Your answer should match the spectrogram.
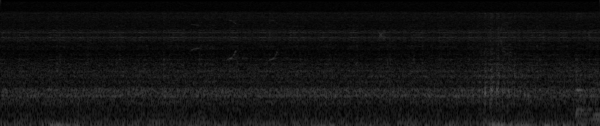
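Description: Steady low outdoor rumble and hiss, with a couple of soft low bumps and a few faint, short high chirps about one and a half seconds in.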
